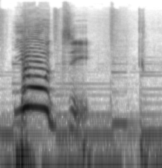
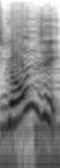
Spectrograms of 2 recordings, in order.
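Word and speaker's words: 四時: the first one is four o'clock we pronounce it yoji yoji no yon yoji because yonji is quite difficult to pronounce that's why we preferred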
